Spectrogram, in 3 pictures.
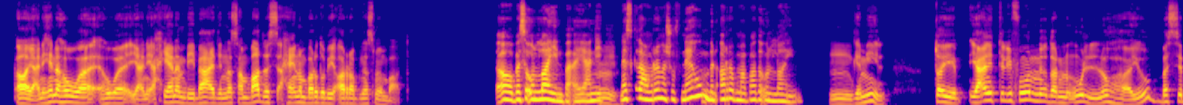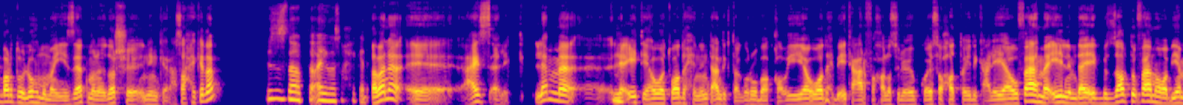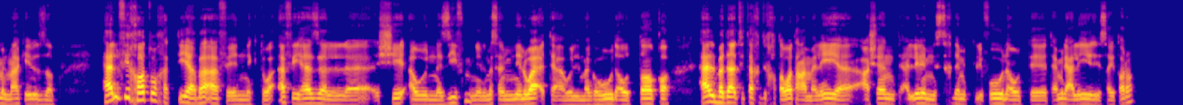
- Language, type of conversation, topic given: Arabic, podcast, إزاي الموبايل بيأثر على يومك؟
- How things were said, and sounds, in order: in English: "أونلاين"; in English: "أونلاين"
